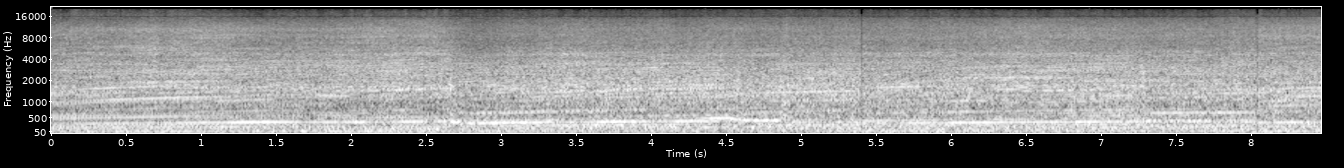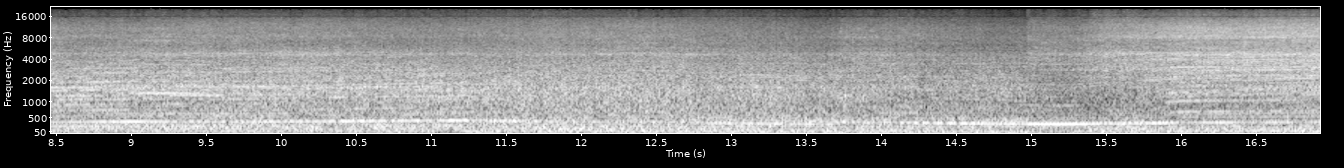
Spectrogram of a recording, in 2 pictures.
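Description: A Yamaha R1 and a BMW S1000RR ride together, their engines droning loudly and continuously with rising and falling revs throughout, close and dominant with no talking.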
